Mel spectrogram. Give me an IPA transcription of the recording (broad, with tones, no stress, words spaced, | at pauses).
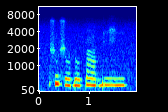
ʃũ˦ʃo˨ ɗo˨paː˦˨ɡ͡biː˦ ɣi˦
